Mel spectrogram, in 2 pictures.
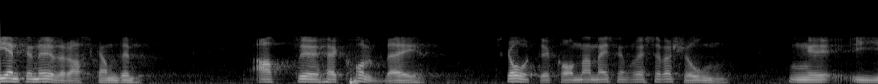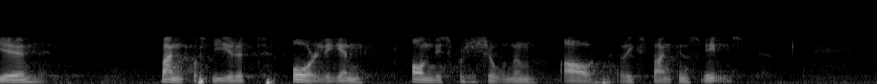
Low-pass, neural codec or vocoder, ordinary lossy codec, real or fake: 3.6 kHz; codec, 16 kHz, 8 kbps, FunCodec, trained on LibriTTS, 25 frames a second; MP3, 24 kbps; fake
